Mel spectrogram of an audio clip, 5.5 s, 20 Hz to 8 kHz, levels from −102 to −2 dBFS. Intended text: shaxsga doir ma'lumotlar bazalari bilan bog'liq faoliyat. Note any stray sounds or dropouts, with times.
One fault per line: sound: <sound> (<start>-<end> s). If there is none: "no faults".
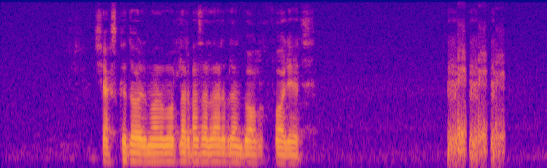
sound: laugh (4.5-5.1 s)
